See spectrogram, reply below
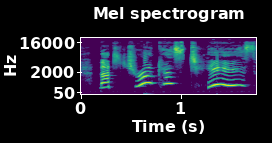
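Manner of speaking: put-on very high, very loud, frantic young elf scream. Narrator voicing a young elf running past the fleeing crowd: young elf screaming. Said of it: "a young elf screams".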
